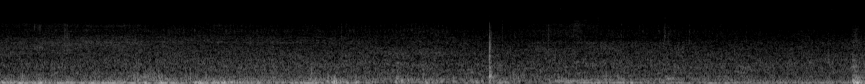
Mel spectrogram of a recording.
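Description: Wind buffeting the microphone: an uneven, gusty low rumble, with a single sharp click about five seconds in.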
